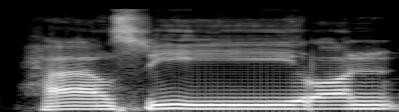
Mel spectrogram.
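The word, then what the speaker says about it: حصيرا: Hasiron setelah berhenti hasiro dua harakat saja.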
